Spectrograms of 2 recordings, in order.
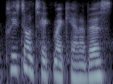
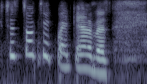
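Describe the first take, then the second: First: Quiet plea. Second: Mock pleading. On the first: Retold or imitated. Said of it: "I said to Spirit". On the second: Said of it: "That's all I'm saying".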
